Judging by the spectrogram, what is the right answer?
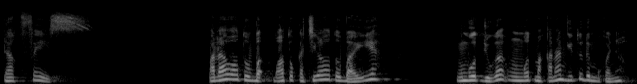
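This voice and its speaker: A man preaching a lively, joking sermon as pastor, often asking the congregation questions. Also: high-pitched, rapid-fire.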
